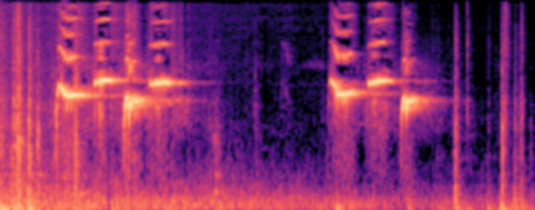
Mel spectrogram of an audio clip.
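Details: Asian pied starling singing energetically: two bursts of clear whistled notes with slurred, slightly rising and falling phrases, separated by a short pause, with faint clicks at the start and end.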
